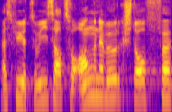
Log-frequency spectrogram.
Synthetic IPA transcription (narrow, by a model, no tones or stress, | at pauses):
əsfyːt̚t͡suiːsɑt͡sfɔʔɑŋənəʋʏɾkʃtɔfə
